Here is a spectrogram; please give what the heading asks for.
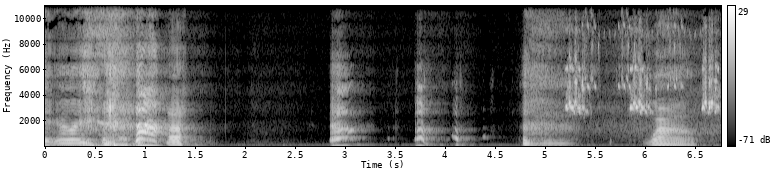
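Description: Crickets chirp in short, rapid pulsed bursts near the end, high and clear over a quiet background, with a few brief throaty vocal noises earlier and between them, played as a gag for silence.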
